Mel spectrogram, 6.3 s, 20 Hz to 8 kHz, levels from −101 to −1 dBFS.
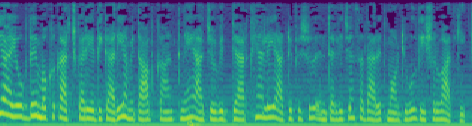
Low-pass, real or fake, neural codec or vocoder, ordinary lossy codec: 7.2 kHz; real; none; none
